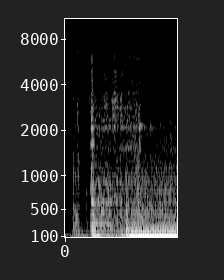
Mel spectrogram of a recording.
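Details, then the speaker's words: 1979 Ford F100 Ranger XLT V8, abandoned truck revived, fuel pump suspected not pumping: brief crank, catches at once and settles into a strong, even idle; starting easier each time. "all right better and better and better look at how easy this thing starts now"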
